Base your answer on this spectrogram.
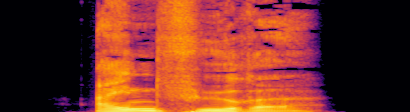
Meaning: inflection of einführen: 1. first-person singular dependent present 2. first/third-person singular dependent subjunctive I
- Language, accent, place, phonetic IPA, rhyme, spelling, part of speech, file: German, Germany, Berlin, [ˈaɪ̯nˌfyːʁə], -aɪ̯nfyːʁə, einführe, verb, De-einführe.ogg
